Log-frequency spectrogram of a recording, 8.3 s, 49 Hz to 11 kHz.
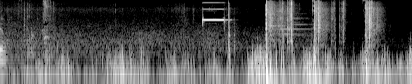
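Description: An electronic shot timer beeps once about four seconds in. A Henry H001 .22 rimfire lever-action rifle then fires three shots, roughly a second apart, with the lever cycled between them.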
